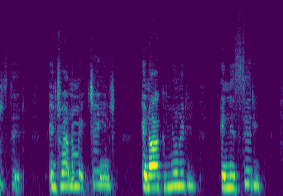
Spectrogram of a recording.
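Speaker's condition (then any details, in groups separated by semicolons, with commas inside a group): Spastic quadriplegic cerebral palsy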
